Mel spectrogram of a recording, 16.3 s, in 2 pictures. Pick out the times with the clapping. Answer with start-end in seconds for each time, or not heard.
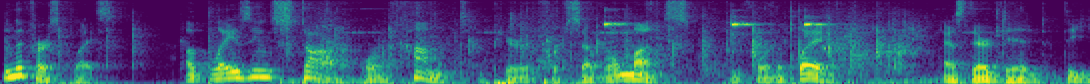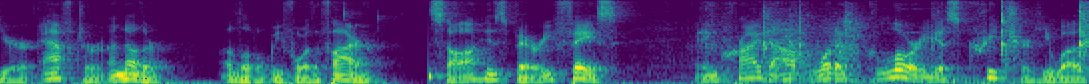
0.0-6.7, 13.8-16.3.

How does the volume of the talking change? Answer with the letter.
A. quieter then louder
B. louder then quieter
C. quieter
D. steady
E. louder
D.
